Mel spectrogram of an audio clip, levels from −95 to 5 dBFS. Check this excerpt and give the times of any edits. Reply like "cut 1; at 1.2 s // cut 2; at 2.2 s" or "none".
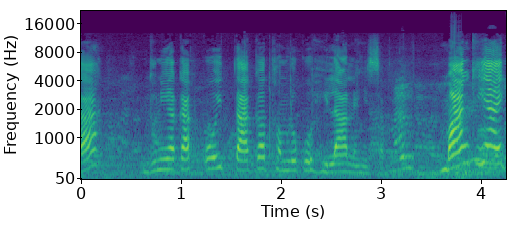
cut 1; at 3.3 s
